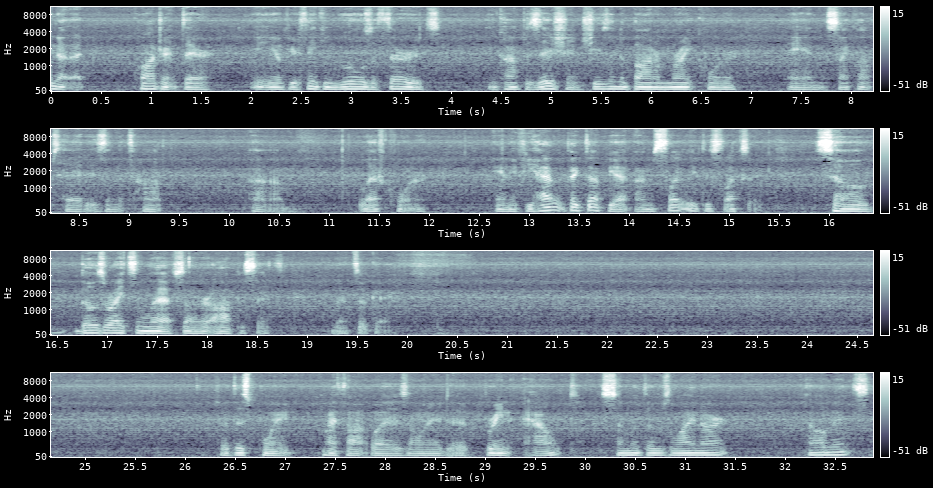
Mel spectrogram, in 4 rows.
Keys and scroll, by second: 9.0 alt+Tab.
